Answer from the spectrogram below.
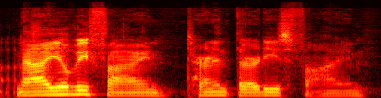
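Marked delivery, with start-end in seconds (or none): none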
